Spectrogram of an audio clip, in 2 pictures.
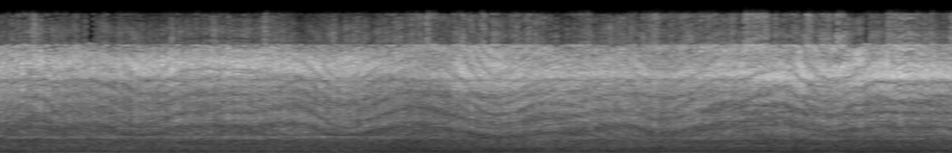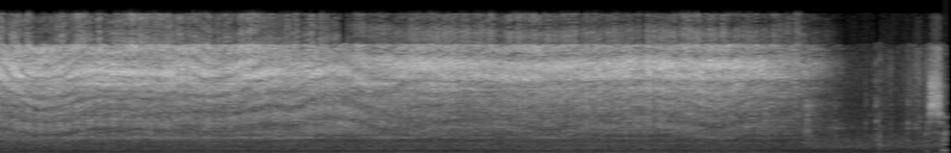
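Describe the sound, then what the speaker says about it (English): PlastiKote spray paint hissing steadily from an aerosol can onto a wicker garden chair, a loud continuous spray lasting about twelve seconds with a low hum underneath, then stopping abruptly. "Now I'm ready to start spraying."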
